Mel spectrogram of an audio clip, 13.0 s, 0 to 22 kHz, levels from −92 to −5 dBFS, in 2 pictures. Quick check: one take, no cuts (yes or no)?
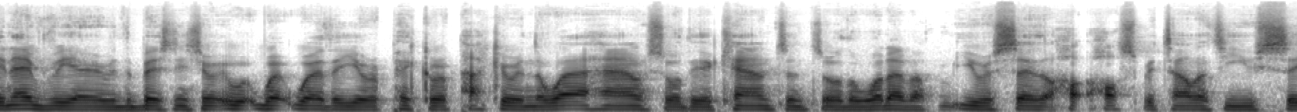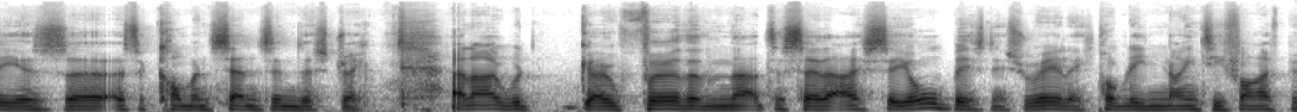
no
